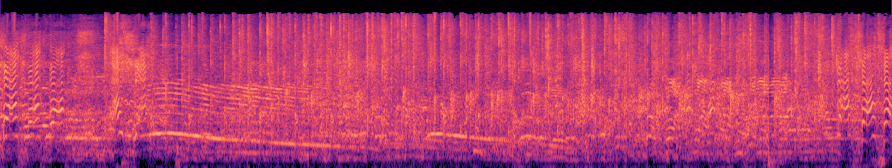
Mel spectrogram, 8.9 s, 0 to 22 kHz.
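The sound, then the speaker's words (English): An audience claps loudly and steadily for the full stretch, a dense wash of applause mixed with crowd laughter, whoops and indistinct voices. “That's how the episode ends, was like 7 minutes of clapping.”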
